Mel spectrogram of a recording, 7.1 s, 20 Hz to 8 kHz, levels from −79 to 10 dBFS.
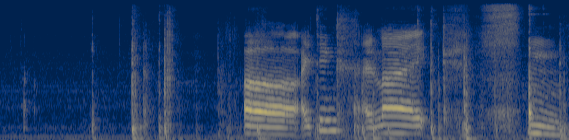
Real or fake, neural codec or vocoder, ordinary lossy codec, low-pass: real; none; none; 7.2 kHz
